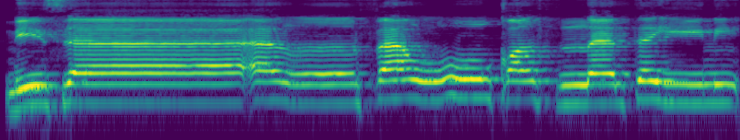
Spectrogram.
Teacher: تنوین ہے 2 زبر، اس کے بعد فا ہے تو یہاں اخفا کیجیے گا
